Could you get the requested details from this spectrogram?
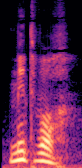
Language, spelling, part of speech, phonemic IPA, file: German, Mittwoch, noun, /ˈmɪtvɔx/, De-Mittwoch.oga
- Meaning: Wednesday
